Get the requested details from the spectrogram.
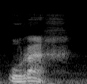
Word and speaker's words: hwyrach: He also uses the word hwyrach, pronounced wrach, which means perhaps.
